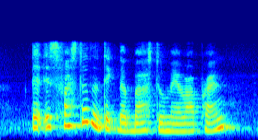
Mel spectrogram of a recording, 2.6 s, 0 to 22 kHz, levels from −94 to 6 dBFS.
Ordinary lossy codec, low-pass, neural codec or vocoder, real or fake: none; 7.2 kHz; codec, 16 kHz in and 24 kHz out, 1 kbps, XY-Tokenizer; fake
